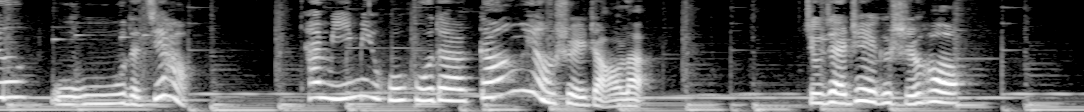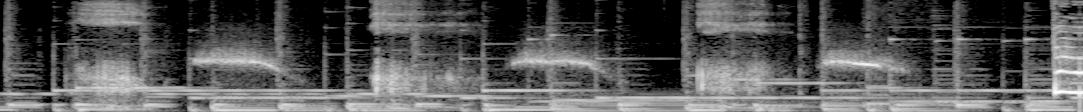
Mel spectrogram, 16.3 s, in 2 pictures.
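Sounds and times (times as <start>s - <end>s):
speech: 1.0s - 1.6s, 2.4s - 5.0s, 6.1s - 7.4s
snoring: 8.6s - 10.2s, 10.8s - 12.6s, 13.3s - 14.6s.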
